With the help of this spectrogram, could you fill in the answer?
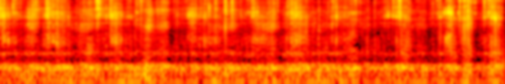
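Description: Two thin wooden sticks scratch both sides of the woven steel mesh grille on the hollow dome of a Blue Yeti microphone. The result is a continuous, dense, low rumbling scrape with a steady low hum underneath, while faint bright scratchy streaks come and go in fast and slower strokes.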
